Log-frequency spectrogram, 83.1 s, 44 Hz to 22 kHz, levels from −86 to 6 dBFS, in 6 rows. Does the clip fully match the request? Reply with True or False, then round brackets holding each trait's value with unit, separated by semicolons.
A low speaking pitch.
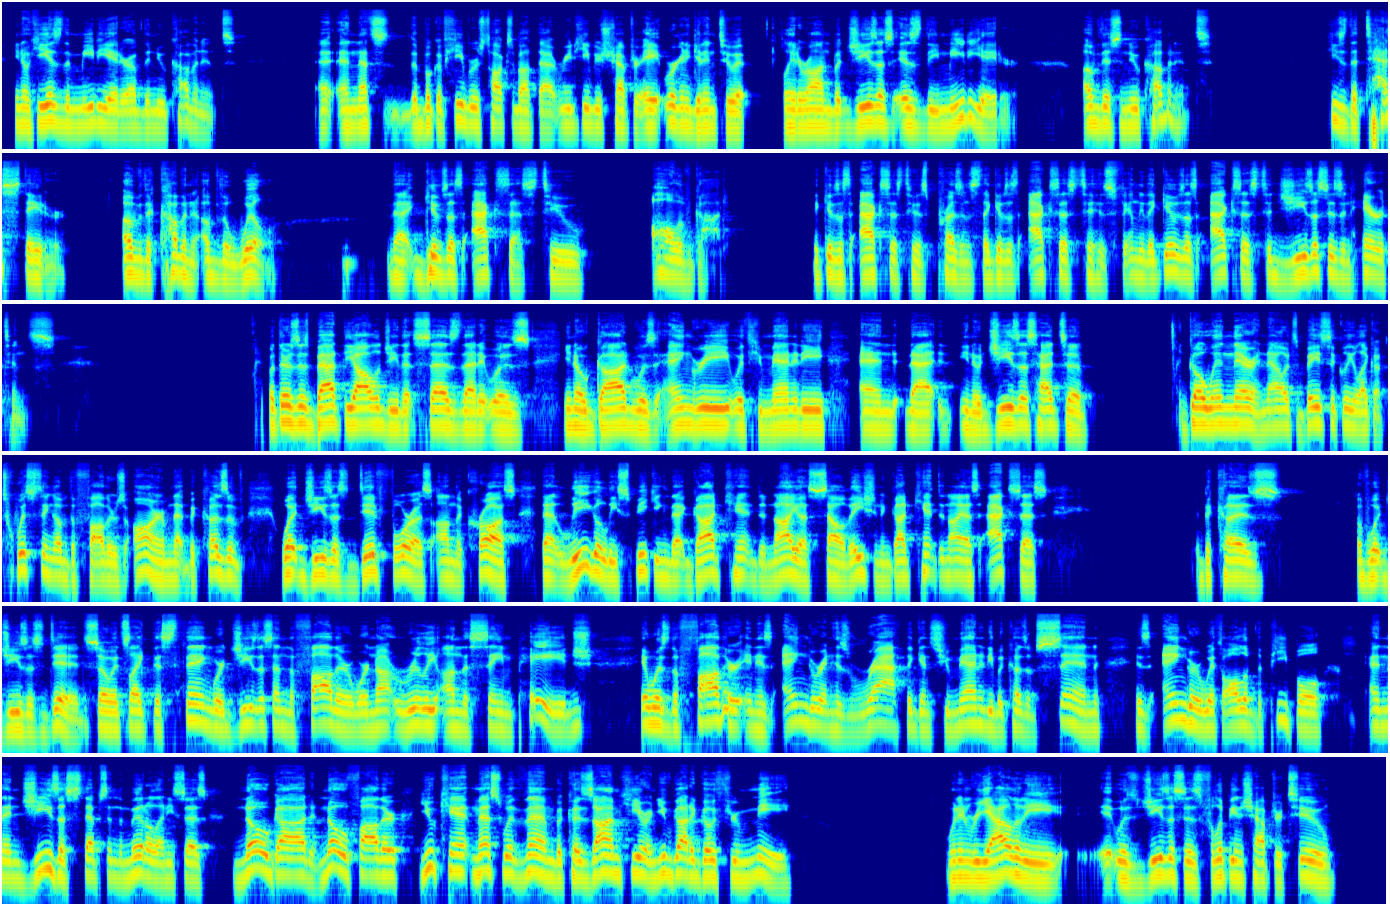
True (130 Hz)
